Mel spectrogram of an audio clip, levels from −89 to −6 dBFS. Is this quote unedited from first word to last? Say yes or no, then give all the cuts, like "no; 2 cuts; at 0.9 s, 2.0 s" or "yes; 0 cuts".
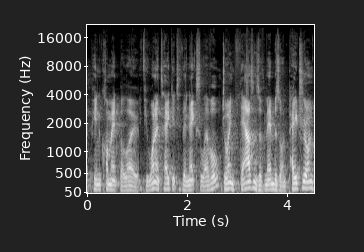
no; 1 cut; at 1.1 s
